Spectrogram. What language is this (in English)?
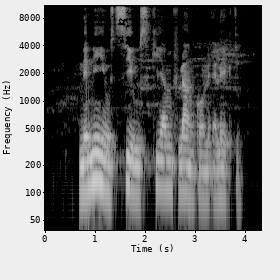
Esperanto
